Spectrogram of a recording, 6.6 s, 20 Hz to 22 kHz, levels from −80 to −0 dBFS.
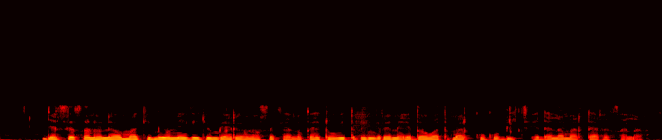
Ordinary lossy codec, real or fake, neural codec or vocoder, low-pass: none; fake; vocoder, 24 kHz, 100 mel bands, Vocos; 5.4 kHz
